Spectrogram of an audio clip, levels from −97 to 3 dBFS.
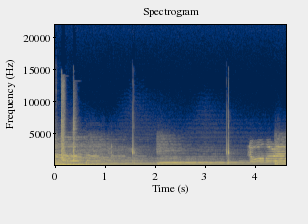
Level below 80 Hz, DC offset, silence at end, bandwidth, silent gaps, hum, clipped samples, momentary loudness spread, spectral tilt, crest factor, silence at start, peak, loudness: -30 dBFS; under 0.1%; 0 s; 15.5 kHz; none; none; under 0.1%; 11 LU; -4.5 dB/octave; 22 dB; 0 s; -2 dBFS; -25 LUFS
